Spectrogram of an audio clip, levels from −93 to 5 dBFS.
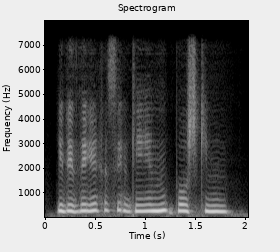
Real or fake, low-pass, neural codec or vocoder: fake; 7.2 kHz; codec, 16 kHz, 0.5 kbps, FreqCodec, larger model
